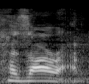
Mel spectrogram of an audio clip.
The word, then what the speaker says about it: Khazar: called it and now the k i think is silent from what i heard her say so it's hazara um joseph hazara king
